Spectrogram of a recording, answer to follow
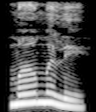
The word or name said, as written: ಮಮ್ಮಲ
